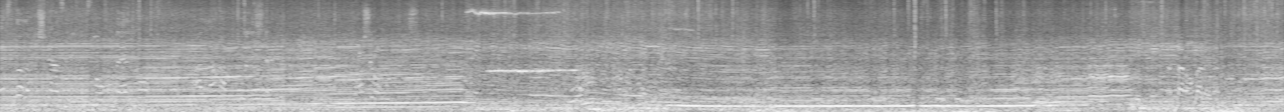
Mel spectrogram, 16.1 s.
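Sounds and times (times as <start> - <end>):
race car engine: 0.0 - 16.0.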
